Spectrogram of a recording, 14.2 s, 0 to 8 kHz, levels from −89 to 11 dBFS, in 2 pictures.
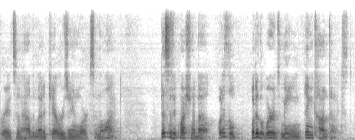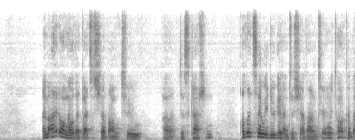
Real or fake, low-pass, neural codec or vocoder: fake; 7.2 kHz; codec, 44.1 kHz, 2.6 kbps, DAC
